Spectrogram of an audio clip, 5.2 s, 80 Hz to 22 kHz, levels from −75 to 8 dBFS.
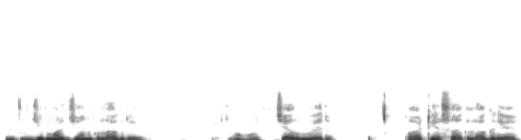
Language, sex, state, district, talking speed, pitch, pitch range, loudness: Rajasthani, female, Rajasthan, Churu, 115 wpm, 190 Hz, 185-200 Hz, -17 LUFS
